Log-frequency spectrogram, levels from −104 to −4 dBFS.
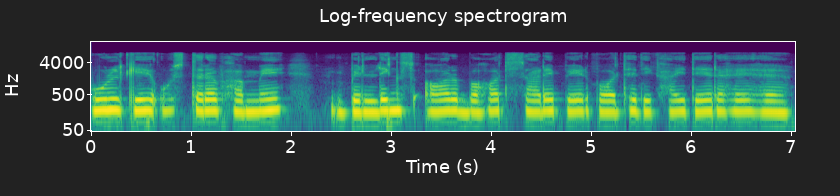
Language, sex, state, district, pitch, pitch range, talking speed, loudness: Hindi, male, Assam, Kamrup Metropolitan, 180 Hz, 175-185 Hz, 125 wpm, -14 LUFS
